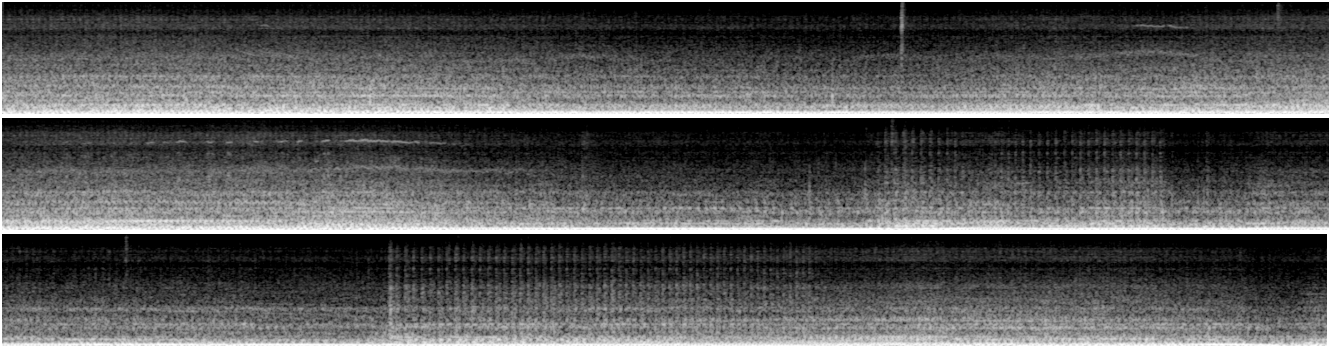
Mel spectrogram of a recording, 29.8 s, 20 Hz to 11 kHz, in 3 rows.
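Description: Kawasaki KLR650's single-cylinder engine running steadily as the motorcycle rides along a gravel road, a loud low drone whose pitch drops slightly about halfway through.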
